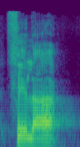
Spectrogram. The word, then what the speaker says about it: Celaá: nueva ministra será isabel celaá cuidado no se la tela con dos as y acento en la segunda bien por pedro sánchez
